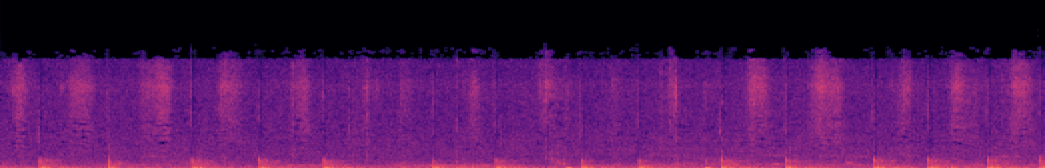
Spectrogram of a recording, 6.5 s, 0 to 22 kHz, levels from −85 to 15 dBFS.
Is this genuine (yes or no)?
no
